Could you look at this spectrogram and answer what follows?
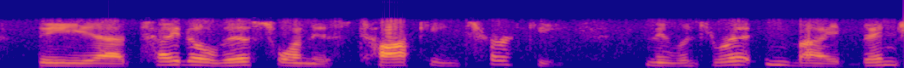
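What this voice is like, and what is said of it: Usual voice. Nothing is said of it.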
